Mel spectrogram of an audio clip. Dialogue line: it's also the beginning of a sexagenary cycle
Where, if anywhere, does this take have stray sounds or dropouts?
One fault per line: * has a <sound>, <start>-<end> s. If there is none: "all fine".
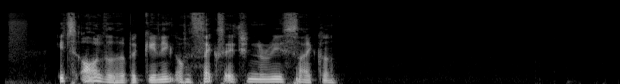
all fine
